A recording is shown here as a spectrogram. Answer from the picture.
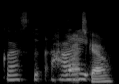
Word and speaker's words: Glasgow: Glasgow? Yeah, that's how you pronounce it.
